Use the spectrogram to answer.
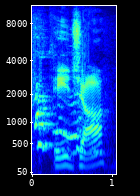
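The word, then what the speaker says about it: ijaa: If you want to say the words truth, honor, vision, truth is hot, spelled H-A-A-T, honor, ija, spelled I-J-A-A, and vision, ha'it, which is H-A-A, beten, or apostrophe, I-T.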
